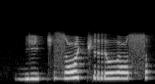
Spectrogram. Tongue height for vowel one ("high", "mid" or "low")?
high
